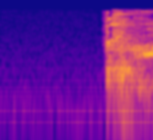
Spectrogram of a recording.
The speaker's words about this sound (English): I'm laughing and coughing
